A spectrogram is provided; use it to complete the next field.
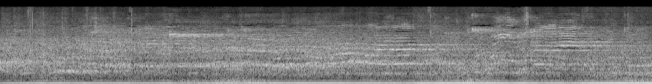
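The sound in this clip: A basketball is dribbled during a high school game between South Rowan and Pisgah. Faint bounces sit under steady crowd noise, and a man talks over them.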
